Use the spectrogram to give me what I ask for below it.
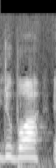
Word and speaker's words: Du Bois: Also, it's Du Bois. It is. I know. Don't email me. Don't mispronounce it to your professor. It's Du Bois. I know you want to say Dubois. It's not that.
